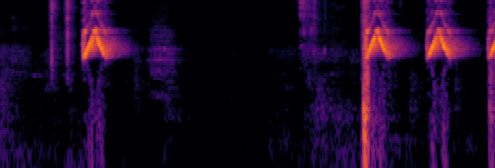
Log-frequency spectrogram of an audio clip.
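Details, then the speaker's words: Motorcycle remote alarm set to highest vibration sensitivity: after a disturbance, short high warbling chirps repeat about once a second; vibration-triggered alarm siren. "[ وائبریشن حساس اعلی ترین سطح پر ٹیسٹ"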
